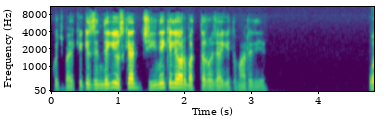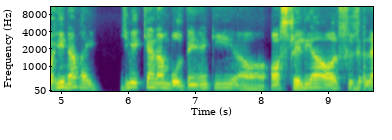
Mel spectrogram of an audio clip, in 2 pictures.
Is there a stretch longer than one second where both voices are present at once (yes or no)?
no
